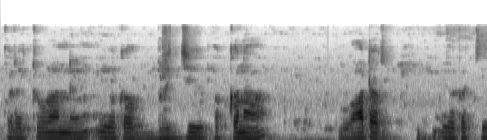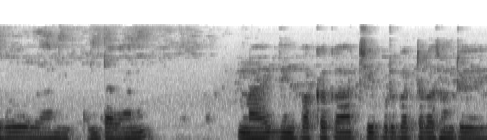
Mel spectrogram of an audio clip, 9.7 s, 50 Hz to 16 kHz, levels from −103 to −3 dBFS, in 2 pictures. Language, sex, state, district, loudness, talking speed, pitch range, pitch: Telugu, male, Andhra Pradesh, Guntur, -19 LUFS, 110 wpm, 125-135 Hz, 130 Hz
